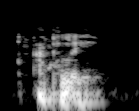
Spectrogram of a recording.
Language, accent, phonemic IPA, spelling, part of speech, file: English, Southern England, /ˈæp(ə)li/, apply, adjective, LL-Q1860 (eng)-apply.wav
- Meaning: Alternative spelling of appley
